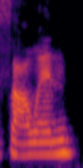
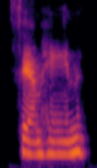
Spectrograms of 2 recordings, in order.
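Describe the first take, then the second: First: It sounds like 'sow-in', with no m or h. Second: It sounds like 'sam-hain', with m and h. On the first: The speaker calls it right. "people mispronouncing Sawin" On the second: The speaker calls it wrong. "mispronouncing Sawin as Sam Hain"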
